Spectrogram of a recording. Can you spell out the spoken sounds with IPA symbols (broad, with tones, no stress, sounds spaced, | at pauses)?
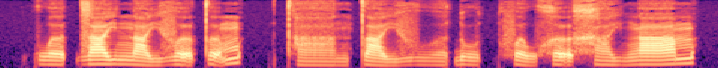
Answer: k w əː˨˩ t̚ z a˧ j n a˧˩ j v ə̰ː˧˨ t̪ ə̰˧˥ m | t̪ʰ a̤ː˨˩ n t̪ a˧˩ j v ṳ˨˩ ə̯ ɗ u˨˩ t̚ f ə˧˩ w x ə̰ː˧˨ x a̤˨˩ j ŋ aː˨˦ m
